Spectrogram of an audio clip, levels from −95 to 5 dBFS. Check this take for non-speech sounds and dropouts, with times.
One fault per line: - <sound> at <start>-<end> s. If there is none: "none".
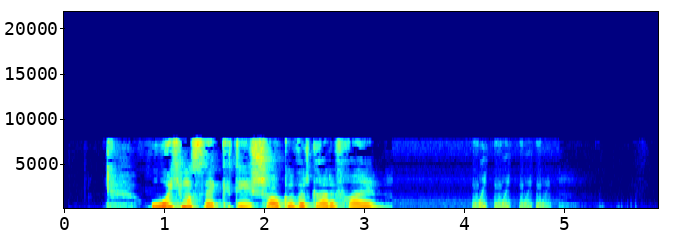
- laugh at 4.1-4.9 s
